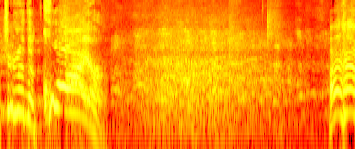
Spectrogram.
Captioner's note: laughter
